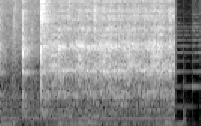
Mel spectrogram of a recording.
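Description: Chopped ginger sizzling in a hot pan over a medium-high flame, a steady broadband frying hiss with a few sharp stirring clacks near the start, then the sound cuts off abruptly.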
